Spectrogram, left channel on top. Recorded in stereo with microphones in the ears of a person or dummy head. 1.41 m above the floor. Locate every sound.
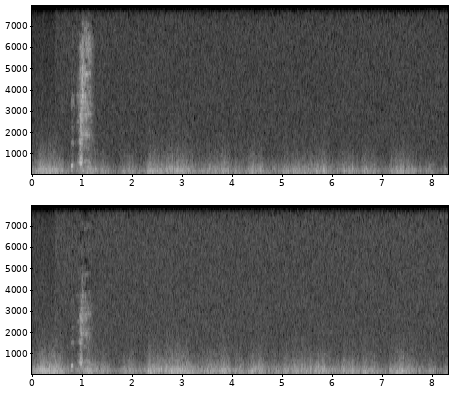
0.8 s a sneeze: 80° left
